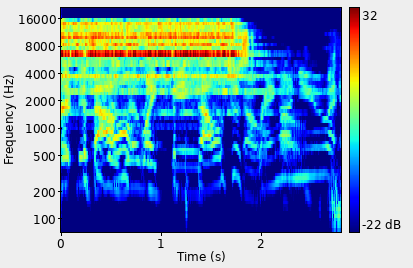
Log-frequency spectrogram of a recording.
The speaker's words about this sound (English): The bell just rang on you.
